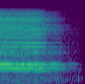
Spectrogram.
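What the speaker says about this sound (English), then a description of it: "that sound was me being notified via text message of an event happening" A phone chimes with a text message notification, a bright ringing tone that starts loud and fades away over about a second and a half, with nothing else heard.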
